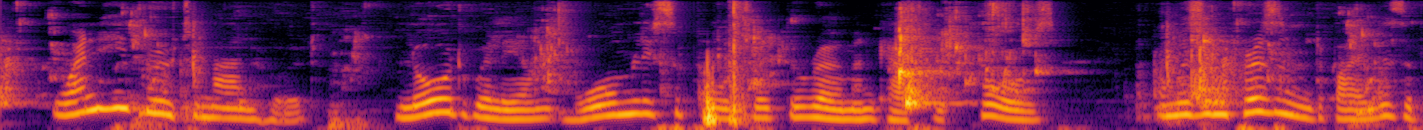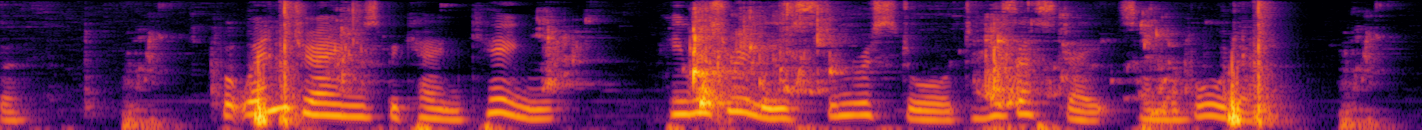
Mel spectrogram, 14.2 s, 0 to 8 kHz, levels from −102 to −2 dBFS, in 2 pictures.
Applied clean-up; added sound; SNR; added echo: classical method log-MMSE.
